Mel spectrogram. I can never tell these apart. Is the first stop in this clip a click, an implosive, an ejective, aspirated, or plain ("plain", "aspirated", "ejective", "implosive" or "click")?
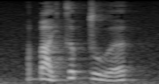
implosive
